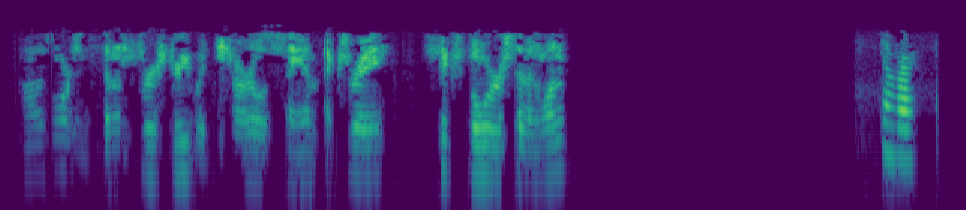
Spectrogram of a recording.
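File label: Scottsdale Police South Dispatch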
